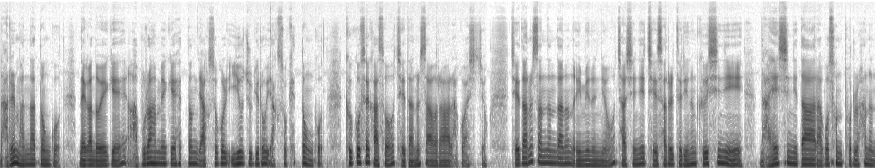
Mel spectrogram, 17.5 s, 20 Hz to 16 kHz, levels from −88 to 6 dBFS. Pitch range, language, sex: 100-130 Hz, Korean, male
